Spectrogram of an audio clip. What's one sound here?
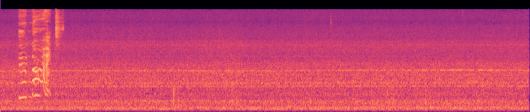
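A car engine and road noise rumble steadily inside a moving car.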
